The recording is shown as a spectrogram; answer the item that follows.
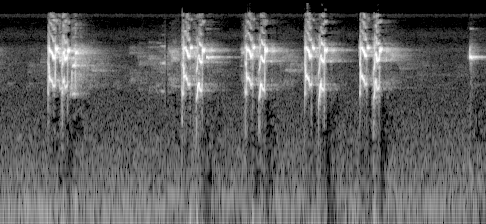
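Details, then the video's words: A fighter lovebird gives five rough, grating chirps in quick succession, each with a fading raspy tail, on a stimulation recording for quiet lovebirds. "Pancingan Suara Lovebird Gacor Fighter ini Aja BOS, dijamin LANGSUNG NYAUT"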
